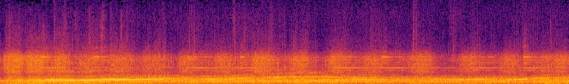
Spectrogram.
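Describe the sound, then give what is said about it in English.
A train advancing through the Wasatch Mountains toward the pass at Medicine Bow, with a blizzard coming, rumbles steadily along the tracks, a dense, continuous mechanical roar with a rhythmic undertone and a thin high whine, fairly loud throughout. “Precisely speaking, in the Wasatch Mountains, advancing by train toward the perilous pass at Medicine Bow.”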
